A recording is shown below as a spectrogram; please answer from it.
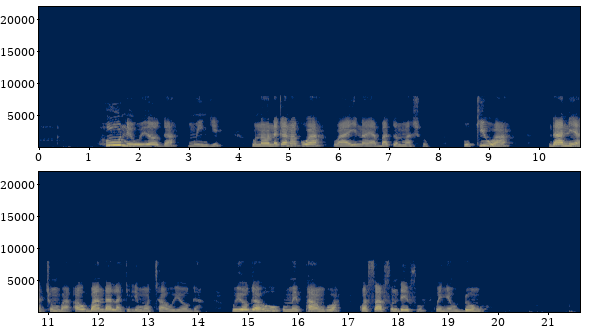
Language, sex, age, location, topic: Swahili, female, 25-35, Nairobi, agriculture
